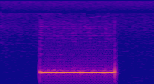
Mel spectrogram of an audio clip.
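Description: A single steady telephone ringback tone, heard while calling a man back after the call was cut off, sounds for about one second, clear and fairly loud, with silence before and after and no voices.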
